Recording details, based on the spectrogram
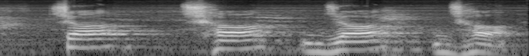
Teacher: तालव्य अर्थात की जिसका उच्चारण तालू से हो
